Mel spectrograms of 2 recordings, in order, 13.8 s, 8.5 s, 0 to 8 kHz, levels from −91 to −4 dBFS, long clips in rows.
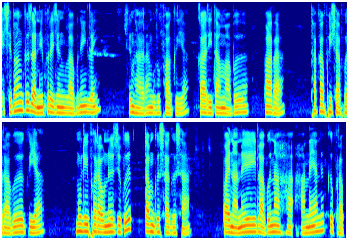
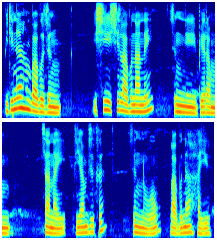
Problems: constant background noise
